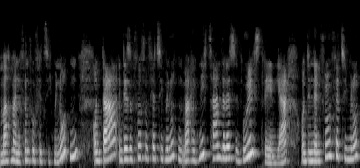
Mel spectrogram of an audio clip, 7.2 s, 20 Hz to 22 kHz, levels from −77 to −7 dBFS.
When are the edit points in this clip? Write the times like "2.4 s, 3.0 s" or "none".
1.8 s, 4.8 s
